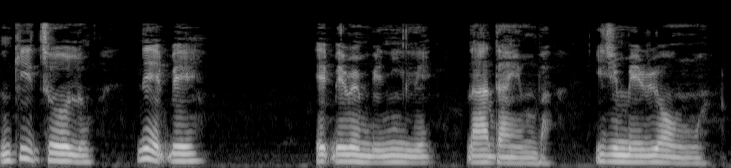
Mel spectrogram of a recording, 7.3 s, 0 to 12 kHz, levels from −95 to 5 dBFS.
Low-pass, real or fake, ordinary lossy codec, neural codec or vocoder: 7.2 kHz; fake; none; codec, 16 kHz, 16 kbps, FreqCodec, larger model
